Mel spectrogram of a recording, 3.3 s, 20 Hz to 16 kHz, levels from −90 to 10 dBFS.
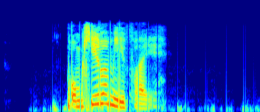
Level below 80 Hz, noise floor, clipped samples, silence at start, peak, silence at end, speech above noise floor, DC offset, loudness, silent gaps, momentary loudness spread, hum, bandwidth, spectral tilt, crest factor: -46 dBFS; -52 dBFS; under 0.1%; 0.65 s; 0 dBFS; 1.3 s; 39 dB; under 0.1%; -14 LUFS; none; 16 LU; none; 7.8 kHz; -4.5 dB/octave; 16 dB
